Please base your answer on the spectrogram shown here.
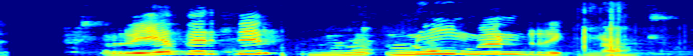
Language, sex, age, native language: Icelandic, female, 11, Icelandic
